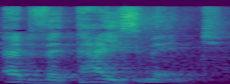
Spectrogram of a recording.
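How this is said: It is said in an American accent. "American will say advertisement"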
